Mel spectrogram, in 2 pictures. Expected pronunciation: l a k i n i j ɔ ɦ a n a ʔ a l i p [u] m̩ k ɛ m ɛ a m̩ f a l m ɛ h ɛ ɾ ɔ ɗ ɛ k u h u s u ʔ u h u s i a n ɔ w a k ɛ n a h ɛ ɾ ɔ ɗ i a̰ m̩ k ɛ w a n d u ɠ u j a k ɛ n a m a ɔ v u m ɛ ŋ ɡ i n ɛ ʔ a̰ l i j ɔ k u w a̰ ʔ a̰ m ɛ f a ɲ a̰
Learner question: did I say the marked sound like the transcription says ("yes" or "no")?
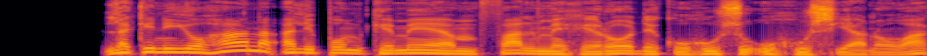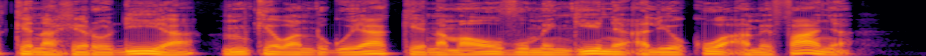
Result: no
